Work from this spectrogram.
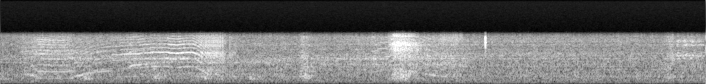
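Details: Pet dog Bentley whining indoors because he wants to go out: high, wavering whines that rise and fall in pitch through the first two seconds, then fainter scattered whimpers, ending with a sharp click.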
